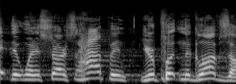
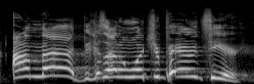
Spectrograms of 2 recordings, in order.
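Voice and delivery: shouted high mock complaint; mock angry shout; 9 semitones higher than usual. Preacher playing a fed-up husband shouting at his wife. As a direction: yell it like an exasperated spouse. Acted angry spouse confessions.

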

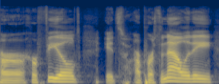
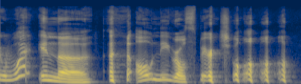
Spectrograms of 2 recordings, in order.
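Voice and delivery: mock disbelief; 9 semitones higher, much slower than usual. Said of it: "I was like".

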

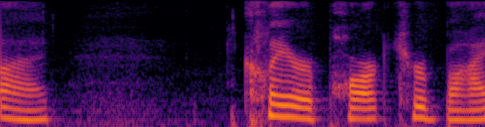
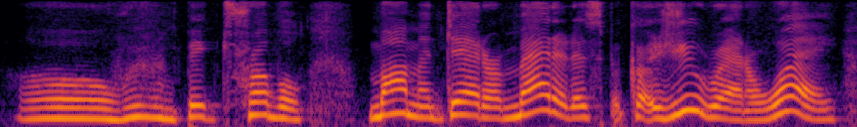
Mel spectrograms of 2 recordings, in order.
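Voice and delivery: plain reading voice

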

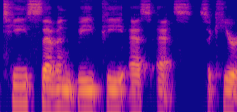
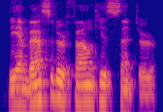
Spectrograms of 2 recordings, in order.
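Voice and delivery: plain reading voice

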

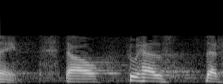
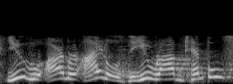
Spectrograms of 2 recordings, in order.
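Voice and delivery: raised, ringing scripture read; 8 semitones higher than usual. Acted. Preacher reading Romans to the church, raised and ringing. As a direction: proclaim it to the congregation.

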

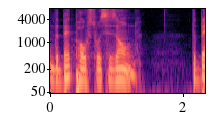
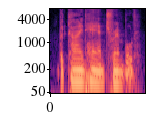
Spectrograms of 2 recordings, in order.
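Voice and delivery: ordinary delivery, nothing marked

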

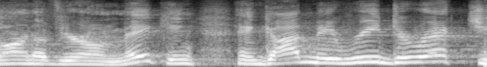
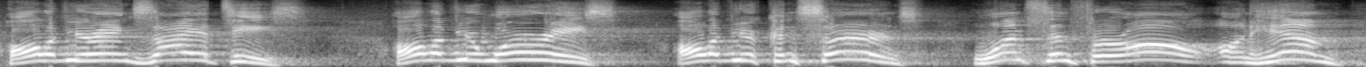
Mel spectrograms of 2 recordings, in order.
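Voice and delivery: preaching at full force; 8 semitones higher than usual. Acted. Pastor exhorts the congregation to cast their cares, preaching at full force. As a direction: preach it with rising fire, slowing the key words.

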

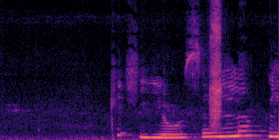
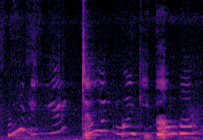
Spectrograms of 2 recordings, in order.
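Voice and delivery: very high, soft squeal then question; squeaky high laugh; 13 semitones higher, 9 dB quieter, faster than usual. Real, not acted. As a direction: squeal with delight. Squealing at parrot.

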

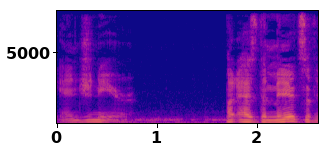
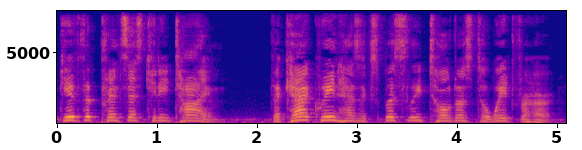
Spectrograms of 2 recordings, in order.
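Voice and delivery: louder grumbling that climbs higher and louder; exasperated rant; 4 semitones higher, 6 dB louder than usual. Acted. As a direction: build from gripe to near shout. Gonta rants, building up.

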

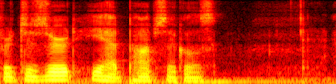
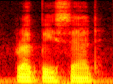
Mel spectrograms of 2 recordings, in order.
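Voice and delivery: usual speaking voice

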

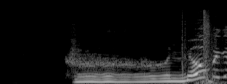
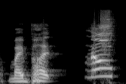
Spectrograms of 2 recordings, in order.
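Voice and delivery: panicked yelling; 12 semitones higher, 14 dB louder, much slower than usual. Real, not acted. Ragdoll mishap, panic.

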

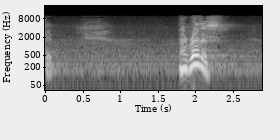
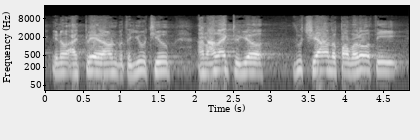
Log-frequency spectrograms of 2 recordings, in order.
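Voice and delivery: usual speaking voice

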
